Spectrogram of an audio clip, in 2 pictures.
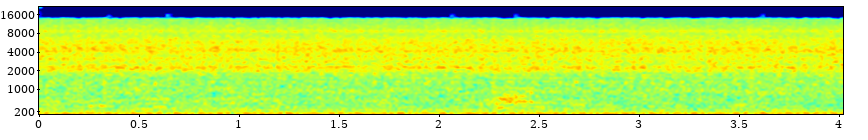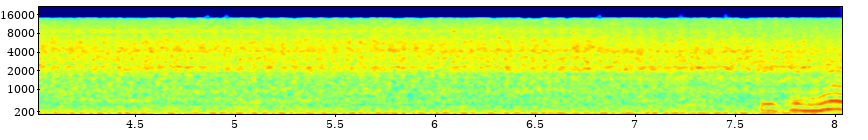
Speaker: it's not grinding quite as heavy anymore we'll put a little more on it's like un coach seen it wore out the compound and that's doing the same thing on this one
